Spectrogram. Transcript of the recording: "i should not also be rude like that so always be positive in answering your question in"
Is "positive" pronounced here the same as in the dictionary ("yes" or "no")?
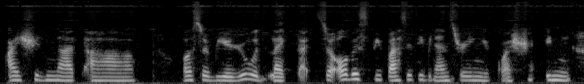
no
